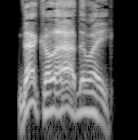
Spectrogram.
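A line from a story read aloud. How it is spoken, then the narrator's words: Barked in unison. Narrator (Russian): рявкнули в один голос отец и сын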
